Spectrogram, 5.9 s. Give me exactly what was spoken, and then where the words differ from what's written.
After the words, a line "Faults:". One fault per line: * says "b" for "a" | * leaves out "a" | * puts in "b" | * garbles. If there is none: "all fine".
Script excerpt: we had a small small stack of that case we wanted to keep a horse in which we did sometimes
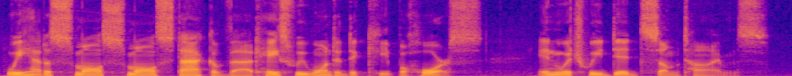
we had a small small stack of that case we wanted to keep a horse in which we did sometimes
Faults:
all fine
